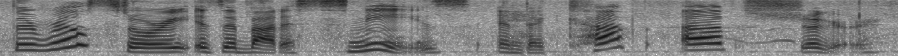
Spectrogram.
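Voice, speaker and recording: A woman with a high voice reads a storybook aloud at home, her pitch swooping all over as she plays up the lines. She reads like a mother entertaining her kids, with playful emphasis. A faint hiss sits under the voice. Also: measured pace. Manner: animated, expressive reading with playful emphasis. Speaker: mother reading a picture book aloud.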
